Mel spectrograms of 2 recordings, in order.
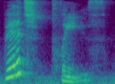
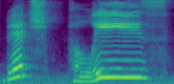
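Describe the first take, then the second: First: Said in the usual way. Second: Bitch, please said much higher and louder, stretched out; emphatic dismissal. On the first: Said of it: "A simple". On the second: Shown as a demonstration. Reader urging viewers to silence the inner jerk, loud bitch, please. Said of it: "say as many".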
